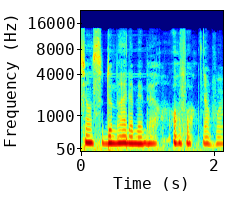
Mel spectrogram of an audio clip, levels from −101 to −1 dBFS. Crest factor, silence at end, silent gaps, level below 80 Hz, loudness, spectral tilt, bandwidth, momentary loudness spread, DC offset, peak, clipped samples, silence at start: 14 dB; 0 s; none; -44 dBFS; -15 LUFS; -6.5 dB/octave; 13.5 kHz; 12 LU; under 0.1%; -2 dBFS; under 0.1%; 0 s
